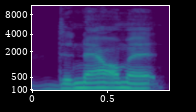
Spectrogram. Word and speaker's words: denouement: denouement. – Denouement. – Thank you. – I really should have written it out or started, bitch, pronounce it in French.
